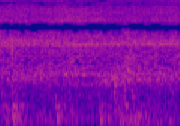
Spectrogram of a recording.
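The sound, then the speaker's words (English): A steady, loud fizzing hiss of a whole bottle of champagne foaming over in a SodaStream carbonator bottle filled up to the line, bright and crackly, with a few soft low gurgles beneath and no voices. “Okay, we have an explosion on our hands, all right? So maybe the soda stream is not the place for your champagne.”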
